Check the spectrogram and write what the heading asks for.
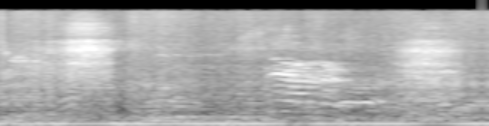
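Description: A man's voice over a church PA in a pause of his preaching: a breath-like hiss about half a second in and a short voiced sound near the end. A steady low rumble runs under it the whole time.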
